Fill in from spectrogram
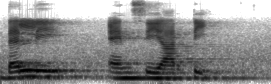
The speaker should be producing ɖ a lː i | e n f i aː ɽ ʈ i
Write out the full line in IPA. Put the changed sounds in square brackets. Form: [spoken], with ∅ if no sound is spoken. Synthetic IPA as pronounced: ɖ [e] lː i | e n [s] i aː [ɾ] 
